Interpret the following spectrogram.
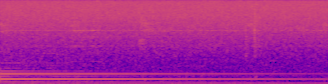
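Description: The closing chord of an acoustic guitar ringing out and slowly fading, with a few low notes sustaining longest as the higher ones die away.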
